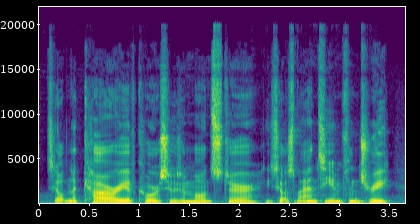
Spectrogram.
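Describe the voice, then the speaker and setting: A male streamer with a croaky voice, chatting casually to his viewers as he thinks aloud and plans his moves in a strategy game. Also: mid-range voice, level tone, a little fast, fairly bright tone. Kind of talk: casual gameplay commentary to chat.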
